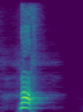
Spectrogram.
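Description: A single short, sharp dog bark, loud, rising and falling quickly, with silence before and after.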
